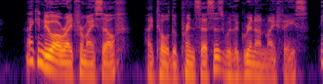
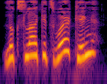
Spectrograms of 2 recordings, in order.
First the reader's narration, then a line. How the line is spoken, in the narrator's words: Jessamine cried out, and she clapped her hands with happiness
